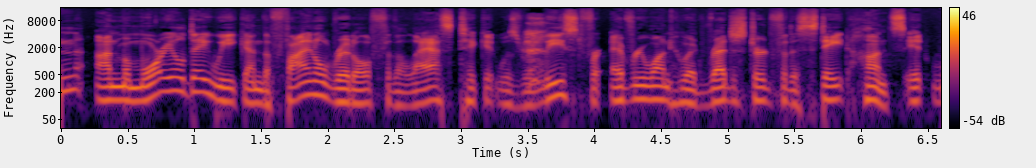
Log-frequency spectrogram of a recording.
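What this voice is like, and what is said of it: Usual voice. Nothing is said of it.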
